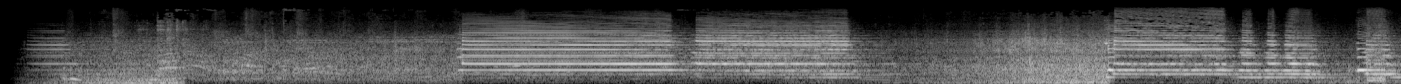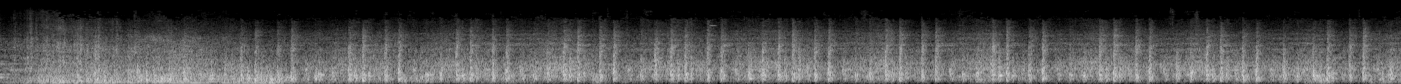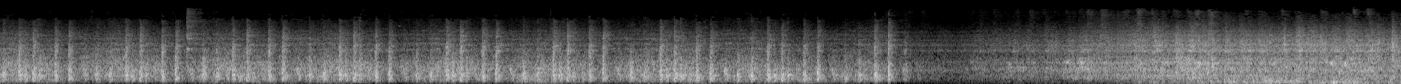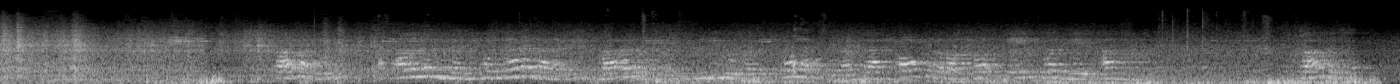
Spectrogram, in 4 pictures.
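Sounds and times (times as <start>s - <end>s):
locomotive air horn blasts: 0.2s - 1.0s, 4.6s - 9.0s, 11.1s - 14.2s
train coaches rattling: 0.5s - 55.6s
train wheels clickety-clack: 13.6s - 46.0s.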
